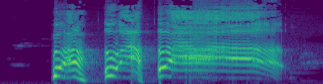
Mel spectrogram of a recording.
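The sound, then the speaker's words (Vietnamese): A man wails and moans in agony. Two short, anguished cries are followed by one long, sustained, strained wail that sags in pitch as it dies away, with silence before and after. “Giả dịch kêu rên thảm thiết, kêu tới xé lòng.”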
